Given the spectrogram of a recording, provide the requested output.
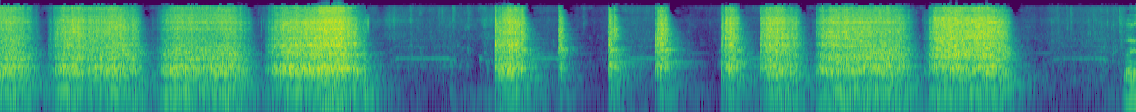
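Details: GE washing machine after being moved: loud rasping scrapes in one-to-two-second bursts with each agitation stroke, stopping in between, as the tub rubs on something underneath; owner unsure whether bearings or something knocked loose. Cause unconfirmed.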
